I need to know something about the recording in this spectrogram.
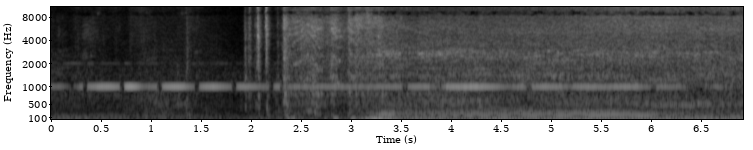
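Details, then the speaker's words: Engine starts and settles to idle with a loud, steady whining note from the belt accessory area; the cause is a worn belt tensioner pulley bearing. "up i don't know if you guys can hear it but it's coming from this area right here um this loud uh whining noise"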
